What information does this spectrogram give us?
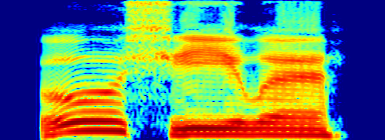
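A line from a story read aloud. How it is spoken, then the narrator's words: Exasperated sigh. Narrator (Russian): вздохнул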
